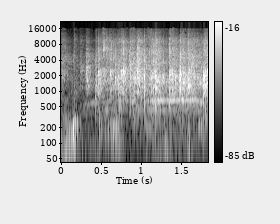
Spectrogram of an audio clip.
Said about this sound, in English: So we record them doing a round of applause. Do a little quick round of applause for a special edition.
